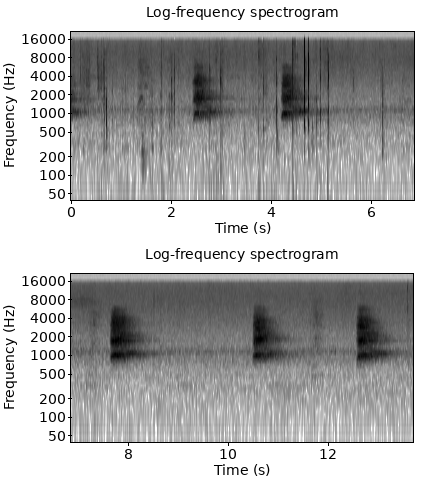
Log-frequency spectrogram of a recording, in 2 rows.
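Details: Loud nighttime red fox calls from woods behind a garden, July 2015: hoarse, rasping screams repeated every two to three seconds, five in all, with scattered clicks and knocks in the first half.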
